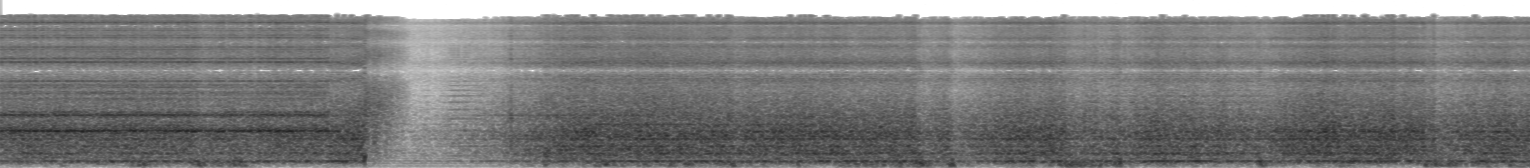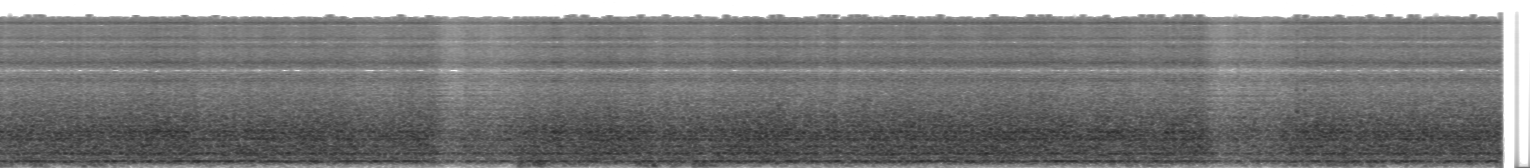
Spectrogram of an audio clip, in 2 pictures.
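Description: Steady rush of wind and churning sea on an open ship's deck, with a low steady machinery hum underneath; the level drops briefly about four seconds in.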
